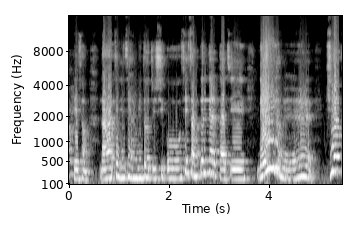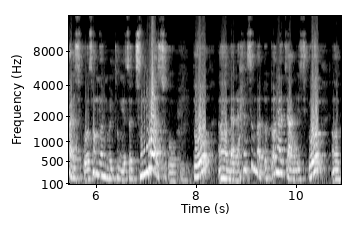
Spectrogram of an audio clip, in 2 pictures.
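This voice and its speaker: A man preaching from a church pulpit, his voice rising and falling with lively expression as he calls out to the congregation and waits for answers. He is picked up from a little way off the mic, so the big sanctuary gives the sound a roomy echo over a faint bed of ambient noise. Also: high-pitched, distant mic. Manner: animated, conversational preaching with call-and-response. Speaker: senior pastor. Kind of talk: sermon.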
